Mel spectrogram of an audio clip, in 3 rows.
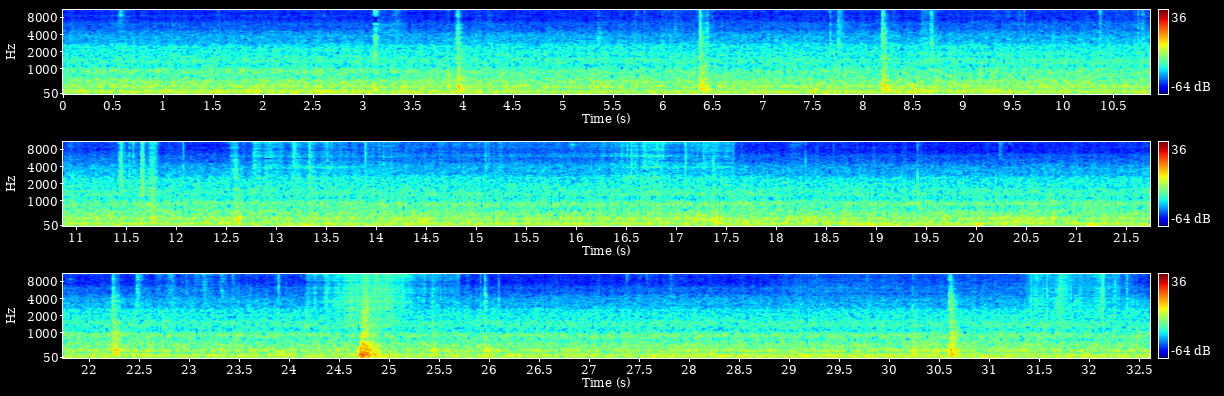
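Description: Steady low rumble of a gas stove burner flame under a wire grill rack where an eggplant and tomatoes are roasting. A few light clicks sound through it, and one louder knock comes about 25 seconds in.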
